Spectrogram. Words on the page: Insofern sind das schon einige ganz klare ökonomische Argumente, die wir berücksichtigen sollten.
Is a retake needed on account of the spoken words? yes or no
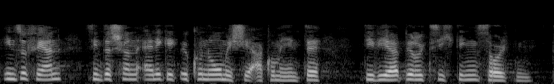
yes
